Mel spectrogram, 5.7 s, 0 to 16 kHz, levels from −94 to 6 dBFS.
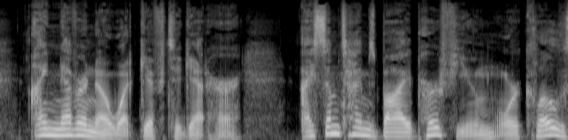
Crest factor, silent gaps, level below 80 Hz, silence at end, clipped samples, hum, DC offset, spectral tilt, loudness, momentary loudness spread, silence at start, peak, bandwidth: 16 dB; none; -46 dBFS; 0 s; under 0.1%; none; under 0.1%; -5.5 dB/octave; -23 LUFS; 9 LU; 0.3 s; -6 dBFS; 15 kHz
